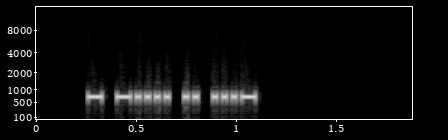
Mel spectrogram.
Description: Morse code, heard as a keyed tone, about 47 wpm, 700 Hz. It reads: T6IV
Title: Four Challenging Letter-Number Combinations 50wpm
